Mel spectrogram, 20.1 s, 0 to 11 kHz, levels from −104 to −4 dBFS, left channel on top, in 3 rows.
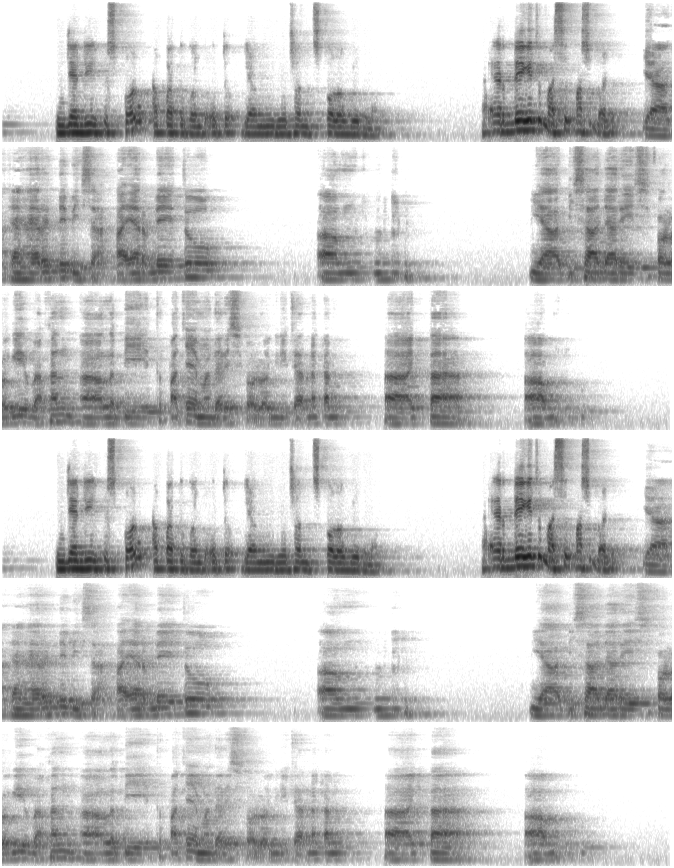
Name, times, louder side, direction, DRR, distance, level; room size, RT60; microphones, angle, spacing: voice 1, 0.5-3.8 4.8-6.1, right 1 dB, 15° right, 11 dB, 0.5 m, -28 dB
voice 2, 6.4-8.8 9.9-10.7 12.0-16.8 17.2-18.0 18.6-19.3, left 3 dB, 85° left, 10 dB, 1.5 m, -38 dB
14.5 x 9.6 x 8.4 m, 0.86 s
head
